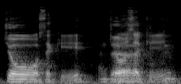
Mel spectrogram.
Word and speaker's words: joseki: So I mean, for example, the word Joseki, if I'm speaking in English, I'm saying Joseki, I think. Right. But in Japanese, the O is longer. It's like Joseki.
